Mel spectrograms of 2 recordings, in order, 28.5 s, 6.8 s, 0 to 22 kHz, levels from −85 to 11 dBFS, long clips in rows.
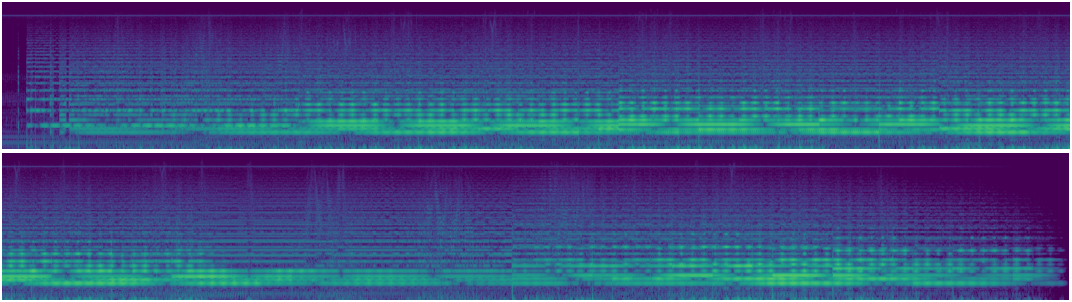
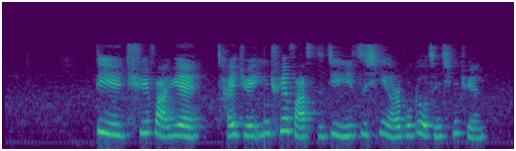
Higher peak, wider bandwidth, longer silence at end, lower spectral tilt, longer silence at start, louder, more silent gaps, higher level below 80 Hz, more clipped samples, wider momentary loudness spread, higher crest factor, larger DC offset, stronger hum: about the same, -4 dBFS vs -4 dBFS; first, 16.5 kHz vs 8.2 kHz; second, 0.2 s vs 0.4 s; first, -4.5 dB/octave vs -2 dB/octave; second, 0.35 s vs 1.25 s; about the same, -22 LUFS vs -24 LUFS; neither; first, -54 dBFS vs -72 dBFS; neither; about the same, 14 LU vs 12 LU; about the same, 18 dB vs 20 dB; neither; first, 60 Hz at -60 dBFS vs none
